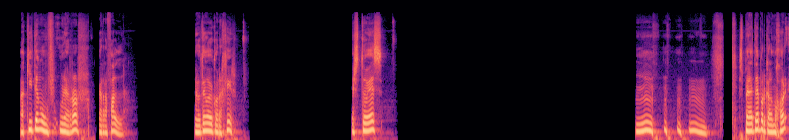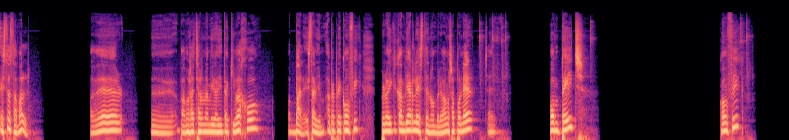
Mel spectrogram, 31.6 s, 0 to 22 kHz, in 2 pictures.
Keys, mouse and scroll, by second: 0.0 ctrl+p, 2.9 Return, 3.5-8.3 typing, 10.5 Escape, 15.4 click, 16.2 scroll down 2, 16.4 scroll up 2, 16.7-17.7 scroll down 4, 17.7 scroll up 2, 17.9 scroll down 2, 18.0-18.5 scroll up 2, 18.7-22.4 scroll down 2, 23.2 click, 23.4 click, 25.0-31.4 typing, 29.3 Escape.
